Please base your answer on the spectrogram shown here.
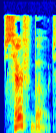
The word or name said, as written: surfboat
